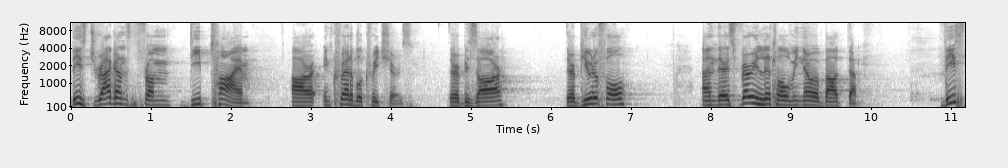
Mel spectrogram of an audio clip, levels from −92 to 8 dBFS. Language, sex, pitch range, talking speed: Russian, male, 145-180 Hz, 115 wpm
